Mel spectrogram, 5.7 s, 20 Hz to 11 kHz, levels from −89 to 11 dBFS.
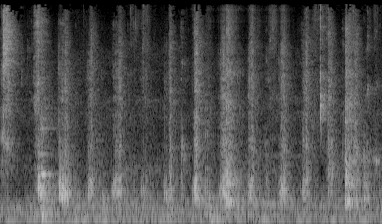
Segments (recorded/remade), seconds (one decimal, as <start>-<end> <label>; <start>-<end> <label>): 0.0-3.1 recorded; 3.1-4.4 remade; 4.4-5.7 recorded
